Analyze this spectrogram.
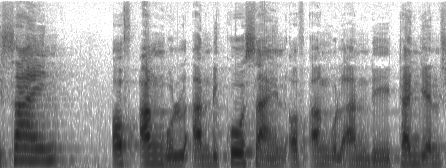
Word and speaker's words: cosine: Then the other one is cosine, is also abbreviated as cos, COS, but pronounced as cosine.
